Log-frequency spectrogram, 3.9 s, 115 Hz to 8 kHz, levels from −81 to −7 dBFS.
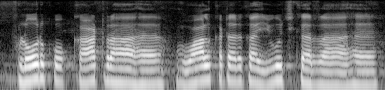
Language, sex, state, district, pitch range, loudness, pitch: Hindi, male, Jharkhand, Ranchi, 150-180 Hz, -16 LUFS, 165 Hz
